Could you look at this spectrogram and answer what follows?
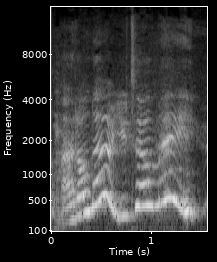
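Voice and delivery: patient snapping back at the doctor, laughing; exasperated retort. Retold or imitated.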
